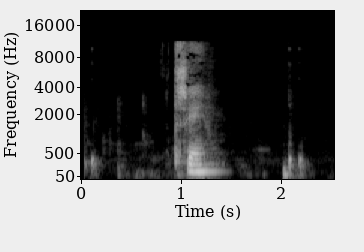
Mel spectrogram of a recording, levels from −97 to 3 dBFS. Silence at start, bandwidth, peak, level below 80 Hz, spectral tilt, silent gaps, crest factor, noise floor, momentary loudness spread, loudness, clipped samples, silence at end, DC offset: 0.1 s; 11.5 kHz; -10 dBFS; -56 dBFS; -4 dB/octave; none; 22 dB; -76 dBFS; 22 LU; -26 LUFS; under 0.1%; 0.3 s; under 0.1%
